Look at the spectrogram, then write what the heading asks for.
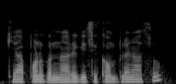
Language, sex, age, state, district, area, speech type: Odia, male, 18-30, Odisha, Subarnapur, urban, spontaneous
